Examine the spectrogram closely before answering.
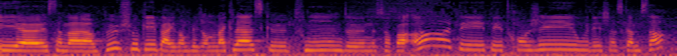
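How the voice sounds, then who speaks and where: With hardly any pauses, a high-pitched woman speaks with ordinary pitch variation over music in the background and audible room echo. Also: moderate pace. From southwest France, Bordeaux countryside. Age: 20s. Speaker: university student. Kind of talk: testimony. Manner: casual, hesitant with many fillers.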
